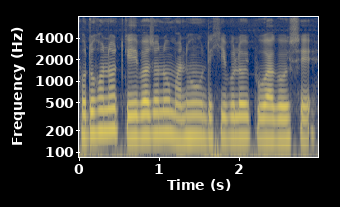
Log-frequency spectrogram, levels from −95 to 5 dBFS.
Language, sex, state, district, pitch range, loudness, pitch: Assamese, male, Assam, Sonitpur, 155-175 Hz, -16 LUFS, 165 Hz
